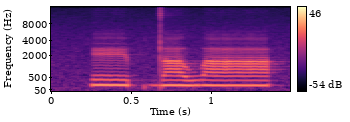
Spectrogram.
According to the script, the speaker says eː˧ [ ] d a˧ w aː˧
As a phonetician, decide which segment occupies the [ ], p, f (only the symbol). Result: p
